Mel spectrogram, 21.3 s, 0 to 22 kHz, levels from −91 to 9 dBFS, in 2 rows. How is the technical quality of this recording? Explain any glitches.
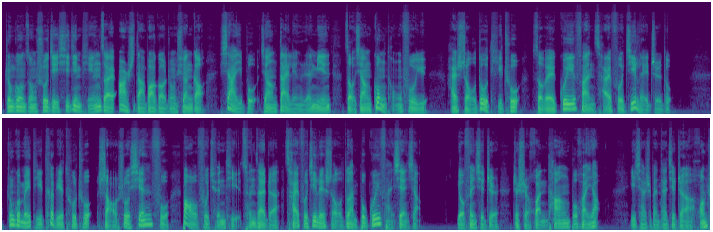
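No technical faults or glitches can be heard anywhere in the recording.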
